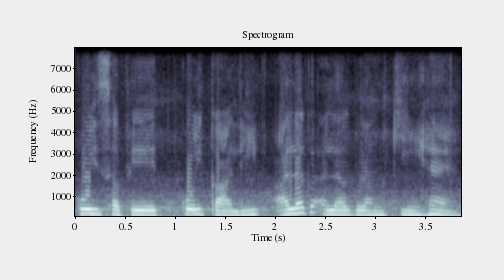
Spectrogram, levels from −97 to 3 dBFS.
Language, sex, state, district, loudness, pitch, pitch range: Hindi, female, Gujarat, Gandhinagar, -12 LUFS, 190 Hz, 180-205 Hz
